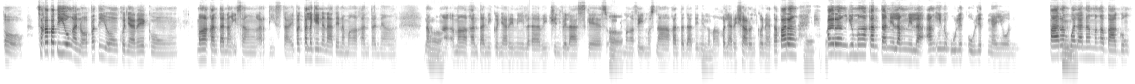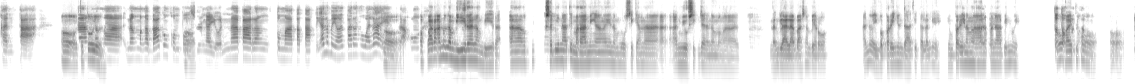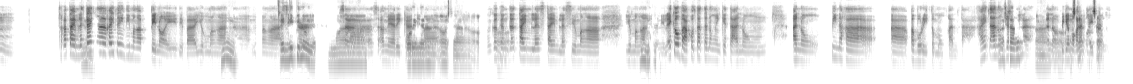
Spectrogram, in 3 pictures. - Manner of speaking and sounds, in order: other background noise; "nalang" said as "nilang"
- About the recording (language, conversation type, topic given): Filipino, unstructured, Ano ang paborito mong kanta, at bakit mo ito gusto?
